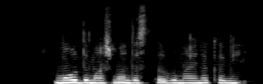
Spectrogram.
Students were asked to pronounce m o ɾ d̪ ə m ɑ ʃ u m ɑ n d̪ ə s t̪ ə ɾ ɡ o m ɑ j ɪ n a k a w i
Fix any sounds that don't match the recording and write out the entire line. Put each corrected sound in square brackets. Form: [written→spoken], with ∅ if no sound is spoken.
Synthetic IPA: m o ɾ d̪ ə m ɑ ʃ u m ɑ n d̪ ə s t̪ ə ɾ ɡ o m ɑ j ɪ n a k a w i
